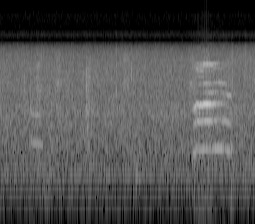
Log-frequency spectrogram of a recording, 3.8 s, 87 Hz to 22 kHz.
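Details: Three-week-old kitten, one of four born on 29 March to the cat Krampus, playing with its littermates indoors at night; a clear harmonic meow near the end, preceded by a faint short mew and soft rustling.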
